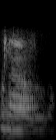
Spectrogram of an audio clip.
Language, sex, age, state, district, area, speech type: Marathi, male, 18-30, Maharashtra, Buldhana, rural, conversation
